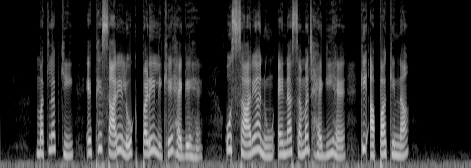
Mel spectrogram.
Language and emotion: Punjabi, neutral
